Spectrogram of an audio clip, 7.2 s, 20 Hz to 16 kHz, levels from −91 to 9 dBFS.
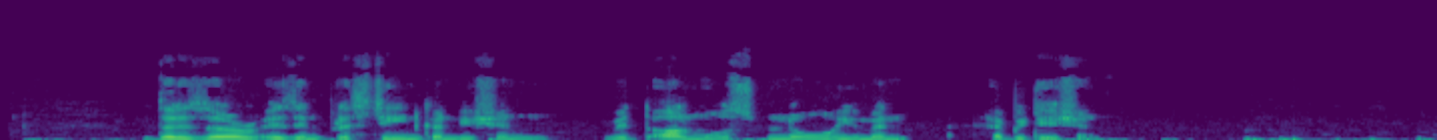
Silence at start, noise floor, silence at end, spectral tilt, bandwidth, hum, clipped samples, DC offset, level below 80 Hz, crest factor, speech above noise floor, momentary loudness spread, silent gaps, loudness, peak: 0.15 s; -60 dBFS; 0.05 s; -6 dB/octave; 9.2 kHz; none; under 0.1%; under 0.1%; -50 dBFS; 22 dB; 35 dB; 18 LU; none; -27 LUFS; -6 dBFS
